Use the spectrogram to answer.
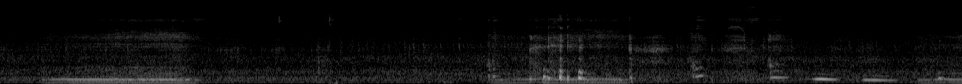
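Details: Father snoring: one low buzzing snore, then a baby's babbling and squeals over room noise; snoring.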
